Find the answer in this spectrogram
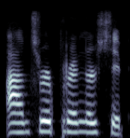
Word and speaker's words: entrepreneurship: Entrepreneurship. Cara bacanya bukan enter ya, tapi answer. Kayak A gitu awalnya.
